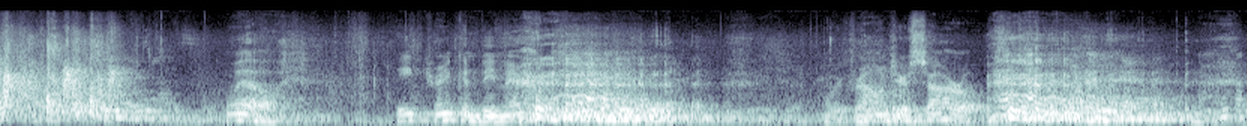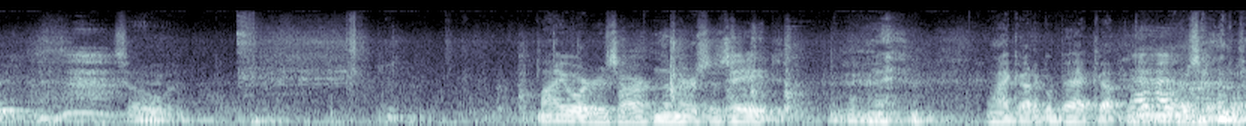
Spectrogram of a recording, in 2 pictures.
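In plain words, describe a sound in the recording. An elderly man speaks calmly and cheerfully nearby.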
